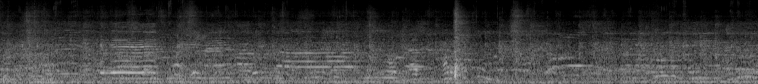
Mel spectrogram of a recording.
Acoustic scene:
crowded indoor space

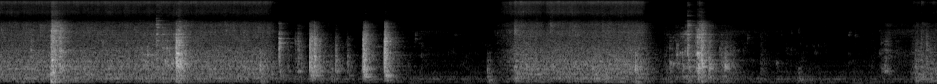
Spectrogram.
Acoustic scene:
kitchen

